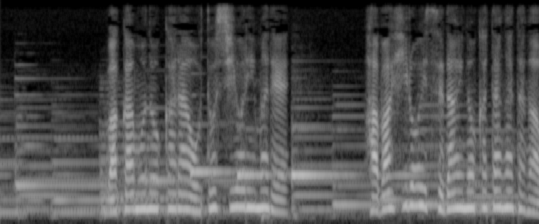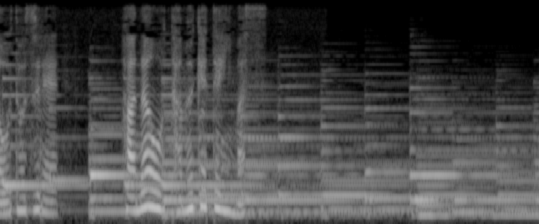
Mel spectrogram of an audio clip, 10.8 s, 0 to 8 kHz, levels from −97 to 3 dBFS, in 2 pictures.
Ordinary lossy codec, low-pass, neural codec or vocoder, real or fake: none; 7.2 kHz; none; real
